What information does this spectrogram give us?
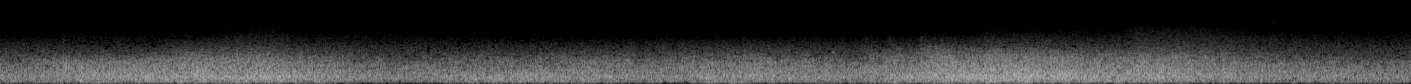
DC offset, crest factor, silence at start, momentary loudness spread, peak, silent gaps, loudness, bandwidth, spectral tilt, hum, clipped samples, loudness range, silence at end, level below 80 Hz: under 0.1%; 16 dB; 0 s; 8 LU; -10 dBFS; none; -27 LUFS; 8.6 kHz; -9 dB/octave; none; under 0.1%; 5 LU; 0 s; -54 dBFS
